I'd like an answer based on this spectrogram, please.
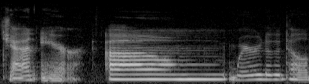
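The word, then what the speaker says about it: Janyre: says with a question mark her name is pronounced Jan air um where does it tell me what happens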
